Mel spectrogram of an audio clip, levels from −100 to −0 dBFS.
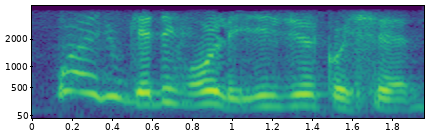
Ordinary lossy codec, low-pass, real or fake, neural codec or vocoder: AAC, 24 kbps; 3.6 kHz; fake; vocoder, 44.1 kHz, 128 mel bands, Pupu-Vocoder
